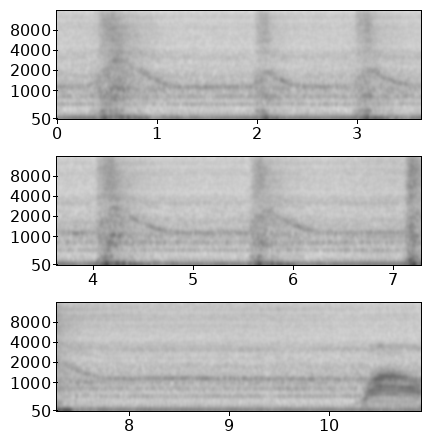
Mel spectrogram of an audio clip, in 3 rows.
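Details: 2007 Yamaha FJR motorcycle, replacement engine on first start after the original died: even idle with about six clean throttle blips rising and falling smoothly, no knocking or rattling; sounds healthy, a little smoke noted afterward.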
